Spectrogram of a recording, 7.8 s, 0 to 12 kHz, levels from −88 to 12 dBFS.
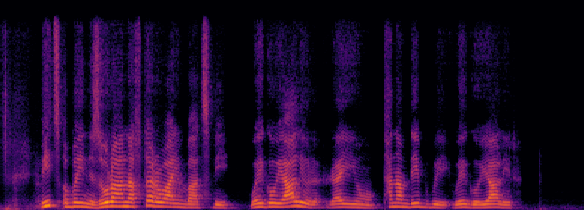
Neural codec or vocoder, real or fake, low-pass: codec, 24 kHz, 0.5 kbps, DualCodec; fake; 10.8 kHz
